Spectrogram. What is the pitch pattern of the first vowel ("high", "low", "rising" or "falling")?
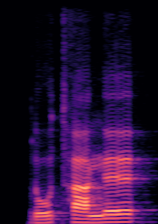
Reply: rising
